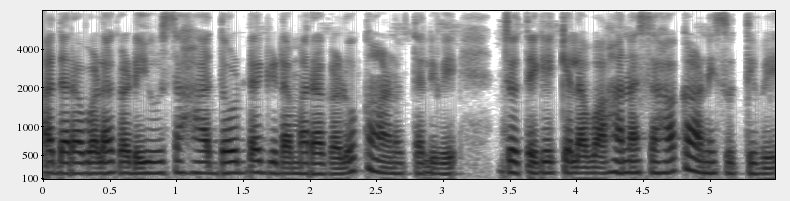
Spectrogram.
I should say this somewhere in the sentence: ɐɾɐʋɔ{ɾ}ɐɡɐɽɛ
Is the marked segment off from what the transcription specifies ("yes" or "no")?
yes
